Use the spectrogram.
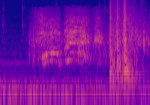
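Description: Gunfire from the video game F.E.A.R.: close bursts of shots crack and rattle, with a sharp loud report near the end and no talking.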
